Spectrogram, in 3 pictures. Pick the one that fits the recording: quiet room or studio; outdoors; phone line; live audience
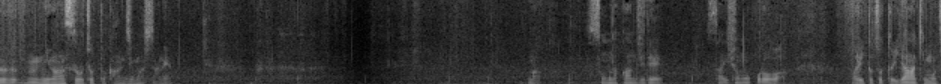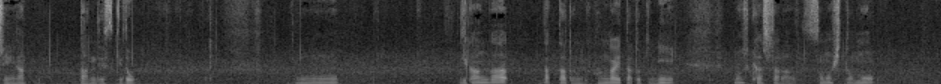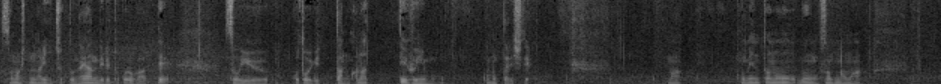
outdoors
